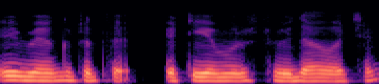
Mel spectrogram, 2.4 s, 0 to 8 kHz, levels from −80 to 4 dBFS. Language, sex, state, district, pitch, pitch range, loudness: Bengali, male, West Bengal, Jhargram, 135 Hz, 130-145 Hz, -17 LUFS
